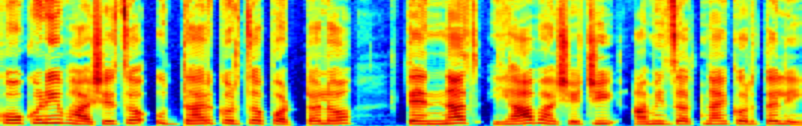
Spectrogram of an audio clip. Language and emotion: Goan Konkani, neutral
